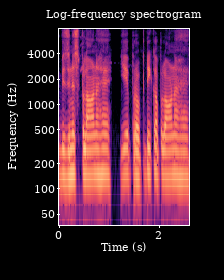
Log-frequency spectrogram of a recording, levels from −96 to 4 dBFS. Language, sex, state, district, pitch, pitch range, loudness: Hindi, male, Punjab, Fazilka, 145 Hz, 140-150 Hz, -16 LUFS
